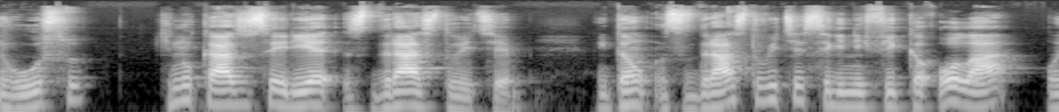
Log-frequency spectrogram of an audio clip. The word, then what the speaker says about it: Здравствуйте: Então, é здраст, essa aqui a gente come essa letra aqui, ó, deixa eu apagar ela, aí fica здравствуйте, ok?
